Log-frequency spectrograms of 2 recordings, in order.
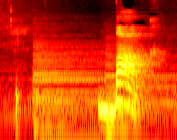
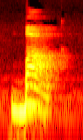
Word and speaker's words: bark: 8, बाक, BARK, बाक। यहां पर भी आर साइलेंट है।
